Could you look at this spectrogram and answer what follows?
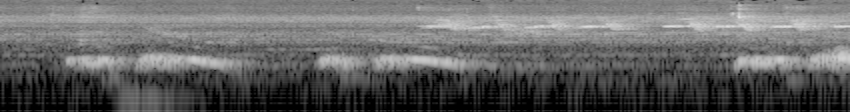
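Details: Spotted dove from a breeding facility cooing in soft, slightly falling low notes in pairs, while small birds chirp quick high notes in the background.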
